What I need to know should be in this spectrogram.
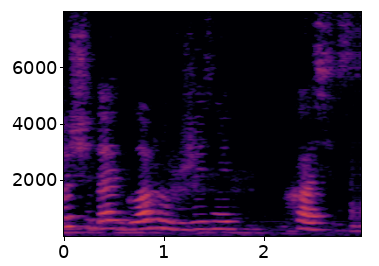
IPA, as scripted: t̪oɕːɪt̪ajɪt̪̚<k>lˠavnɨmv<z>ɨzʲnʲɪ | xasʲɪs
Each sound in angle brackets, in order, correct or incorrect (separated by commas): incorrect, incorrect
